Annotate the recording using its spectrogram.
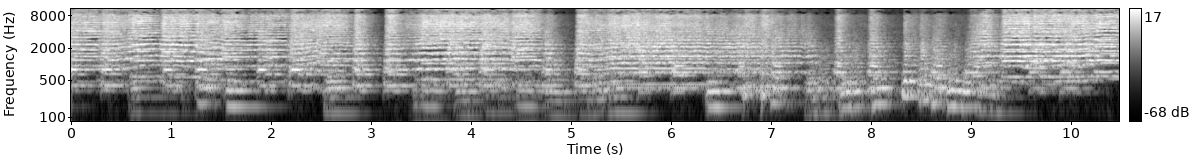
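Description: A brass band playing: trumpet, saxophone and baritone horns carry the tune over a low brass bass line that moves in short stepped notes.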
